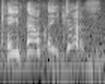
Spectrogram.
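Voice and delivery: high, rising lyric quote. Retold or imitated. Quoting a rap hook at newcomers, high and rising. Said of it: "She pulled a [name]".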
